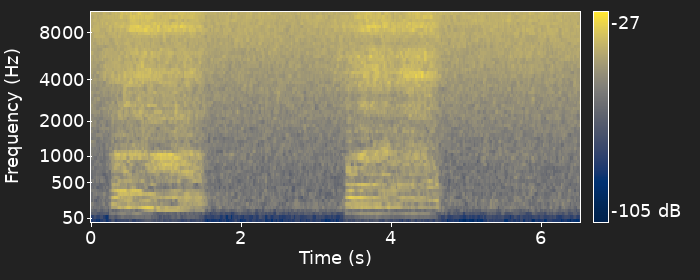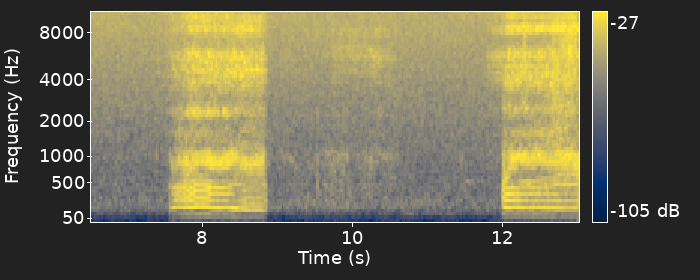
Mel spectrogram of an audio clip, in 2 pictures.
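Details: A sleeping 9-month-old French Bulldog snores with rough, buzzing, tonal sounds on each breath, about 14 per minute.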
